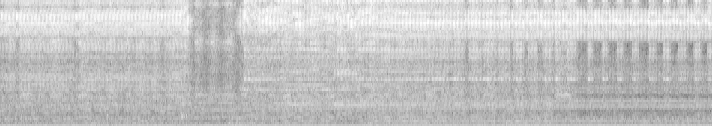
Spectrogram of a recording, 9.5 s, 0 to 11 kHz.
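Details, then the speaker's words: Ground Zero Bullwhip coil tattoo liner (L-0003), tattooing with gentle whip passes on skin; high fast buzz over steady low hum sags briefly near three seconds then recovers, the machine normally bogging into the skin and back out. "You can hear it in the bog right there. Out of the bog, in the bog."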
